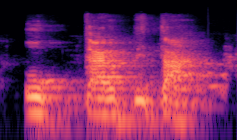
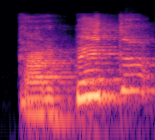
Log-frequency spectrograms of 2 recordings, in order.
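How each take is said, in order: First: "o carpeta" slow and falling, weighed as the other choice; contrasting stress option. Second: "Carpeta" rising high and loud, asked as one option; questioning stress test. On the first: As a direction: offer "o carpeta" slowly, settling down. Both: Shown as a demonstration. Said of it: "¿Cuál es?".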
